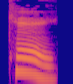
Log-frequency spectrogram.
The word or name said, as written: kaye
